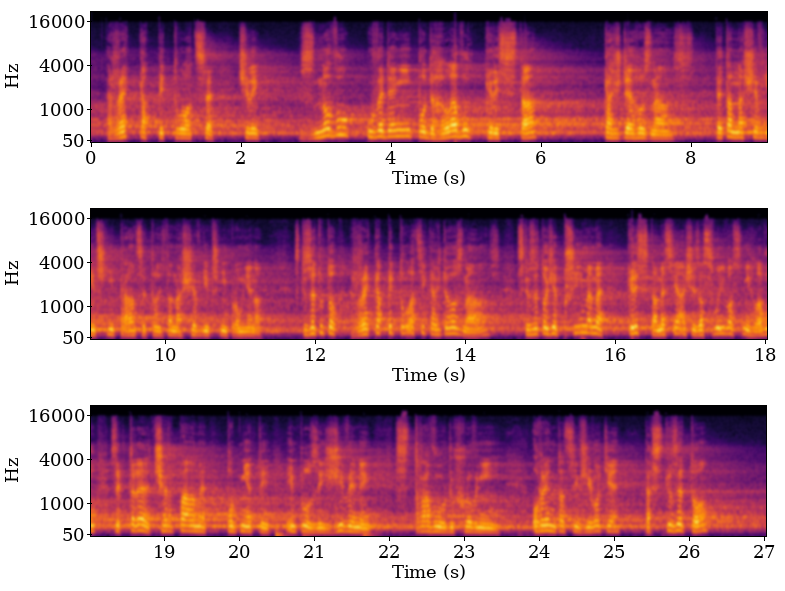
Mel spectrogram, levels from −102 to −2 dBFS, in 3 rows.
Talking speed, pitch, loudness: 115 wpm, 165 Hz, -19 LUFS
